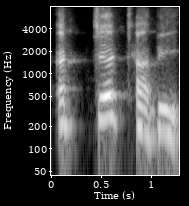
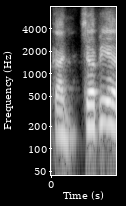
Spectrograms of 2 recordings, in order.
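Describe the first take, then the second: First: A ch stop comes before the aspirated ch. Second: The middle consonant is said once. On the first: The speaker calls it right. "കച്ച് എന്ന് പറയണം" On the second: The speaker calls it wrong. "കച്ഛപി അല്ല"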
